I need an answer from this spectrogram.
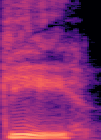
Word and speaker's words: Guy: He told me it's French, pronounced Gee, but everyone calls him Guy, so it stuck.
